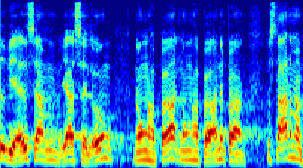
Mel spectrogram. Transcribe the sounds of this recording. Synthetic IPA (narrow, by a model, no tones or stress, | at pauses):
ð̰ˠʋiæləsɑ̈m̰n̩jɑ̈ɪæɐsel̰ɔ̽ŋ | no̝ːn̩ɦɑ̈b̥ɶɐ̰nːo̝ːn̩hɑ̈b̥ɶɐnəb̥ɶɐ̰n | sɒ̽sd̥ɑ̈ːɾɐmænp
